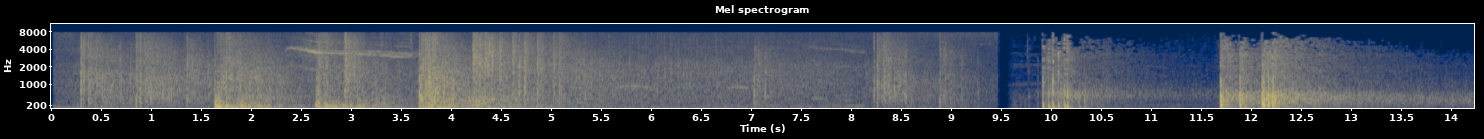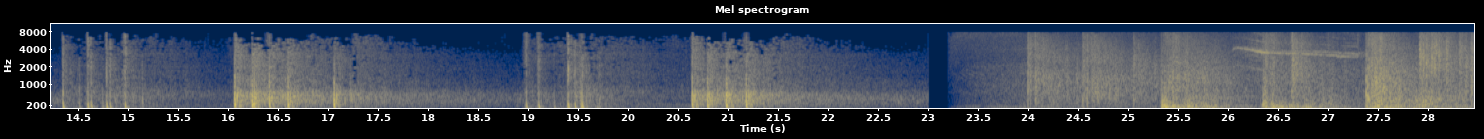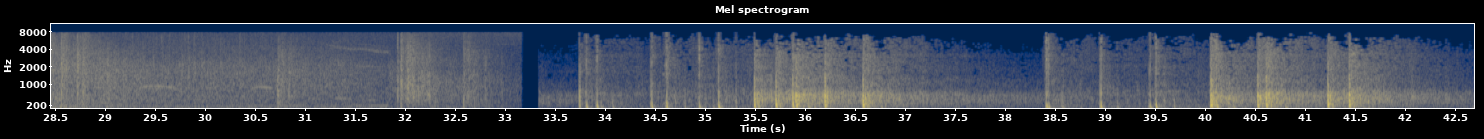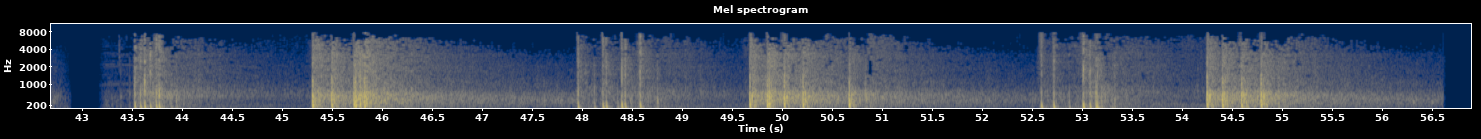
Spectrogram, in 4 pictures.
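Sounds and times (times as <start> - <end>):
fireworks exploding in the sky: 0.0 - 11.0, 11.6 - 42.8, 43.4 - 56.6.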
